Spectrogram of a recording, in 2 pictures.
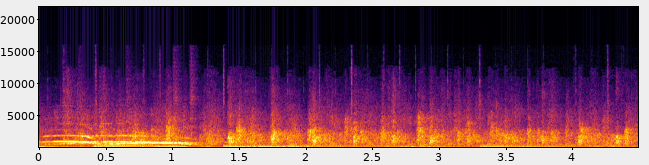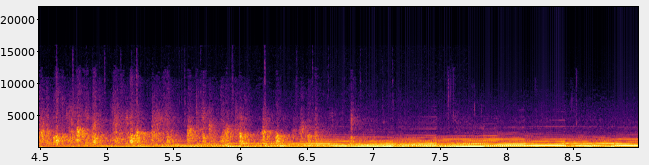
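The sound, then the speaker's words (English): An audience at a Second Story storytelling event claps steadily for several seconds as a storyteller is introduced, a dense spatter of hand claps that tapers off toward the end, with a low sustained musical tone and a few rising whistle-like notes at the start. “With his story titled, The Lovely Dark-Haired Girl, Second Story proudly presents Andrew Riley.”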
